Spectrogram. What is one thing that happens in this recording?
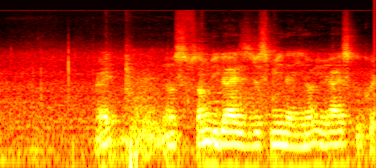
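A man speaks firmly and loudly nearby in an echoing room.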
